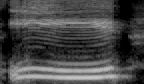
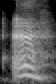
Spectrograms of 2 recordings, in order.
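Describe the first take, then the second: First: "E" said as a held "ee"; long E. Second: "eh" as a brief vowel from exercise; short, rising isolated "eh". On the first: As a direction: stretch the letter name "E" as "ee". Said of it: "the long sound is". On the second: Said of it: "the short sound is". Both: Shown as a demonstration.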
